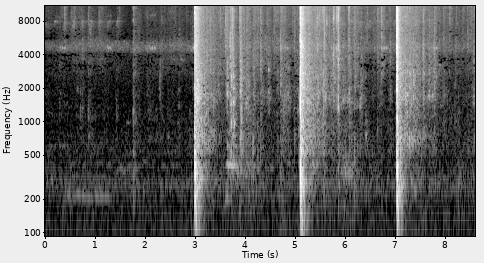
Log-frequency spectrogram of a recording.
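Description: Leafy twigs and branches being pulled and snapped by hand: three sharp cracks about two seconds apart, each followed by a short crackling rustle of leaves.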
